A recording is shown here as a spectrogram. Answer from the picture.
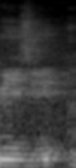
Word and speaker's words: Eze: It's a very easy, and obviously it's spelled EZE, and that's his last name.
